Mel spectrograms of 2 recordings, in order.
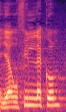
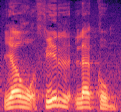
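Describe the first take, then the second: First: The r is swallowed into the following l. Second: The r is clearly trilled before the l. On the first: The speaker calls it wrong. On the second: The speaker calls it right. "biar ada getaran ra"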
